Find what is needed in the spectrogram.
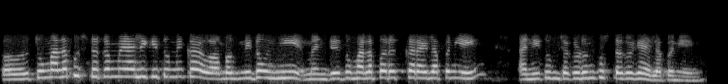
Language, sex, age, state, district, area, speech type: Marathi, female, 18-30, Maharashtra, Satara, urban, conversation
